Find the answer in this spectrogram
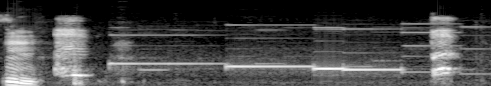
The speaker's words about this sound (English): Well, that's Doorbell. nice doorbell.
